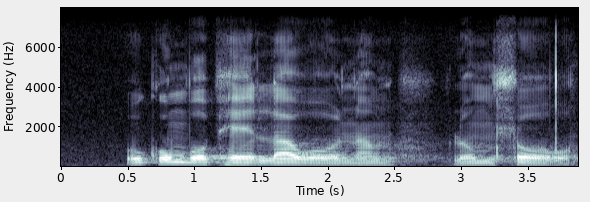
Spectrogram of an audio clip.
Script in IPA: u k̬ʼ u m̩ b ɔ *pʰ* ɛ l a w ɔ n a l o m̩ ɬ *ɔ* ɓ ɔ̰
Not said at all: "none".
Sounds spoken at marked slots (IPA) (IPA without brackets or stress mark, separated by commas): pʰ, ɔː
